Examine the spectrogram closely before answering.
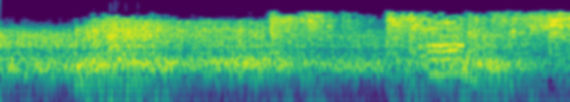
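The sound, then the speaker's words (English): A bomb explosion unfolds as a loud, dense, sustained roar of rumbling noise that churns on for several seconds without a single clean boom. “That was a bomb!”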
